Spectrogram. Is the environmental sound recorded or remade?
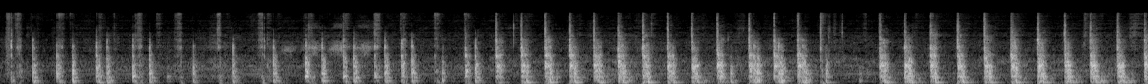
remade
